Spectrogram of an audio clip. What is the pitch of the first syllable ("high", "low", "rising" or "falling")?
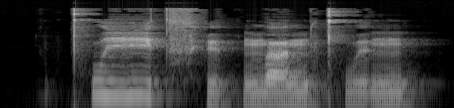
high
